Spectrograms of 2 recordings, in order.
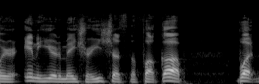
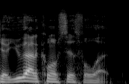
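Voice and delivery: mock sassy cop voice, lower; 4 semitones lower than usual. Voicing a cop questioning her about coming upstairs: imitating a sassy cop. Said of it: "this cop is getting a little sassy with her".

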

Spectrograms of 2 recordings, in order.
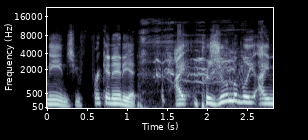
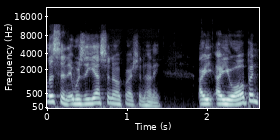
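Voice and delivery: plain

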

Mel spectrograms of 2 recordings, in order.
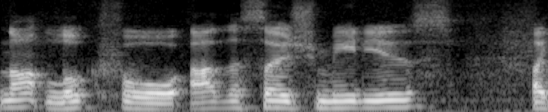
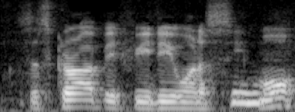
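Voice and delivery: voice cracking. Speaker asking video viewers to subscribe, voice cracking. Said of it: "that's a voice crack".

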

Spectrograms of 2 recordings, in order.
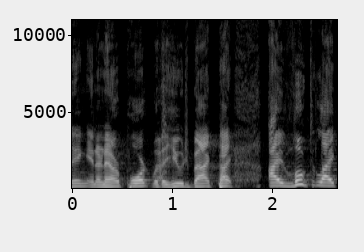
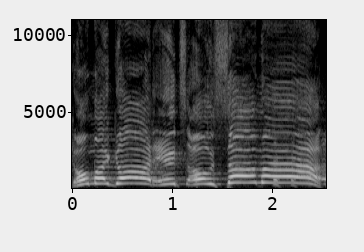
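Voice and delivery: mock very high, slow, drawn-out scream; 12 semitones higher, 5 dB louder than usual. Recounting a man spotting him across an airport, retelling a scream. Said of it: "he screams my name in the airport".

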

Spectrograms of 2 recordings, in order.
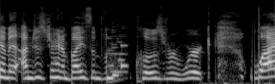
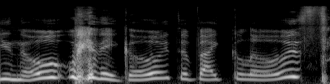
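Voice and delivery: mock careful enunciation, lower pitch; 4 semitones lower than usual. Telling listeners how he spoke to Siri, mimicking his enunciation. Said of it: "His little enunciation where he's like".

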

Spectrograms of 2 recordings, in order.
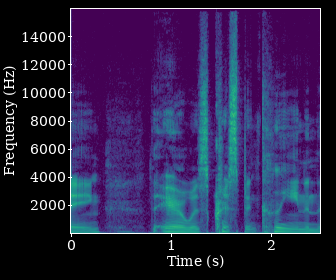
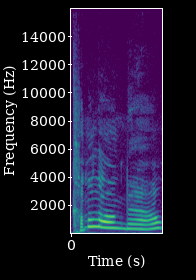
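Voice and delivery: primly proper, very high, raised voice; 7 dB louder than usual. Interrupting another character and dragging her away with magic, prim. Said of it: "Rarity interrupted primly".

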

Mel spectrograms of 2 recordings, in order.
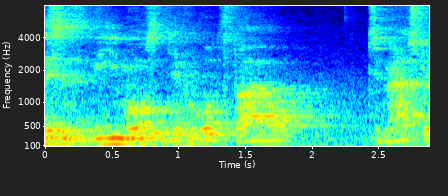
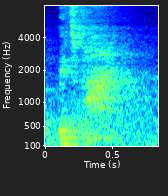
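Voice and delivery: hushed whisper under the breath. Speaking to viewers about stupid fighters, whispering.

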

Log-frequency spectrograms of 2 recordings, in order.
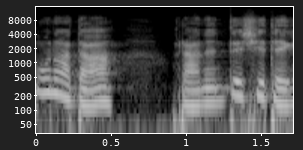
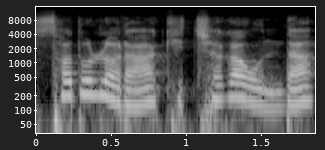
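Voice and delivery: plain

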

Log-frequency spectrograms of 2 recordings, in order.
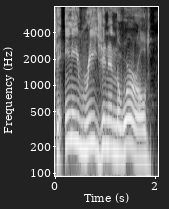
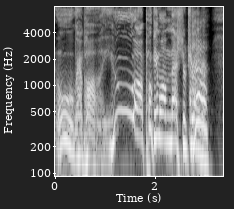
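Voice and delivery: swooping Japanese anime cartoon character voice; 4 semitones higher than usual. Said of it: "She's talking to me in the cartoon voice".

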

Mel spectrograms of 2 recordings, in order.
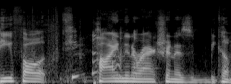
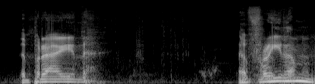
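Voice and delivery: put-on Scottish-accented voice. Trying out accents with others, answering in a Scottish accent.

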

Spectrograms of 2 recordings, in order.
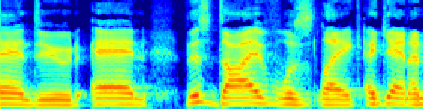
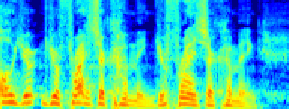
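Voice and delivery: fast, nervous, anxious, placating tone, eager to soothe. Retelling how a waitress rushed in about the fries: imitating an anxious placating waitress. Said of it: "in a way that was like, "Please, please don't be upset."".

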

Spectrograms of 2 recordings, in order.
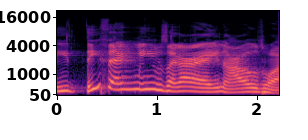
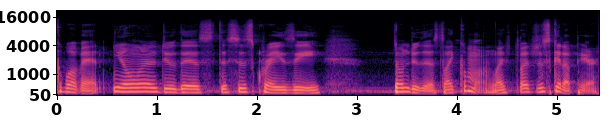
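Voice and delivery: very calm, steady, low coaxing; 5 semitones lower, 4 dB quieter than usual. Retelling what you said to the man as a train approached: retelling speaking very calmly. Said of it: "I said to him very calmly".

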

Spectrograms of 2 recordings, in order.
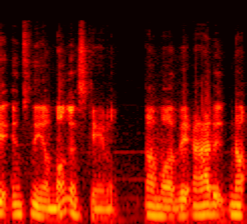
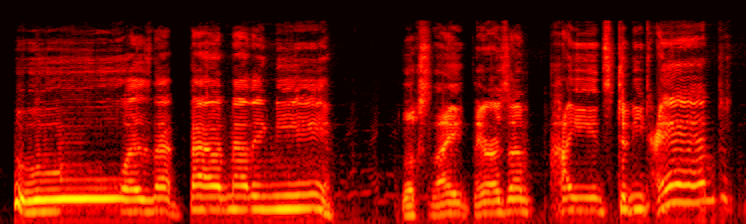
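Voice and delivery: put-on higher-pitched old man's voice; 7 semitones higher than usual. Reading a game character's lines aloud: Gramps voice. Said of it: "I feel like his voice is".

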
